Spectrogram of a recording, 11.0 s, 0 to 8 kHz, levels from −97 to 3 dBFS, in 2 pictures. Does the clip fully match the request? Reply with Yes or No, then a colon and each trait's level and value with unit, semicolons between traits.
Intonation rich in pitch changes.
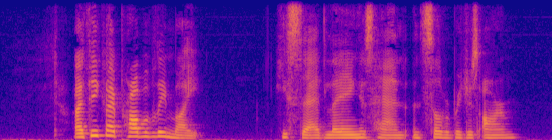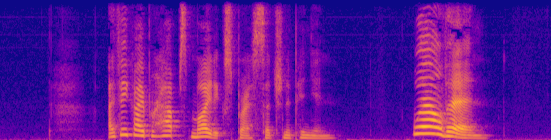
Yes: wide, 8.0 semitones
